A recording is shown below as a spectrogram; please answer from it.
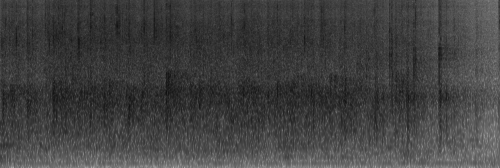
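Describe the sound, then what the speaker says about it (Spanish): An audience at a university forum on symbolic violence gives a steady, full round of applause that tapers off near the end. "Un aplauso, por favor."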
